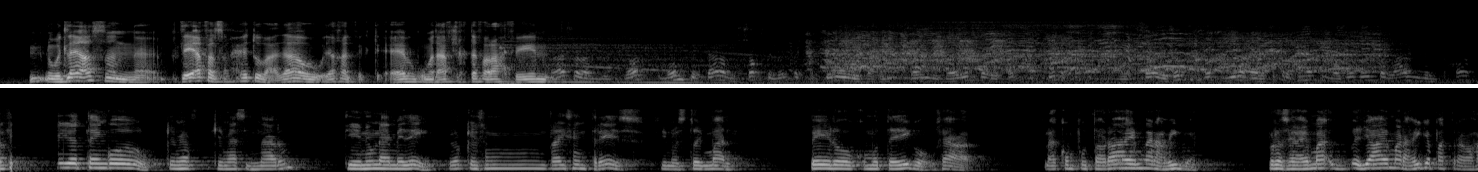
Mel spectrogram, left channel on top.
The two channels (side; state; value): both; different; correlation 0.00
